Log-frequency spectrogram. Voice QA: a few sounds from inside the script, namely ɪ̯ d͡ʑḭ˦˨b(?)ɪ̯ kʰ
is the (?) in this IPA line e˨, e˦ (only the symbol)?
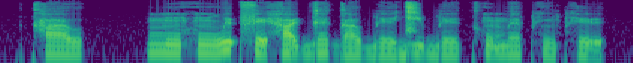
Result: e˨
